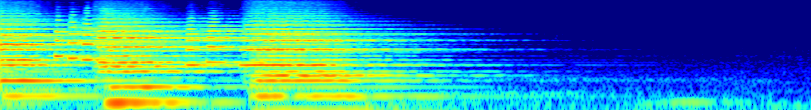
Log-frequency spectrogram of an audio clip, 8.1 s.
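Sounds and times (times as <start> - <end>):
overture: 0.0 - 4.7.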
